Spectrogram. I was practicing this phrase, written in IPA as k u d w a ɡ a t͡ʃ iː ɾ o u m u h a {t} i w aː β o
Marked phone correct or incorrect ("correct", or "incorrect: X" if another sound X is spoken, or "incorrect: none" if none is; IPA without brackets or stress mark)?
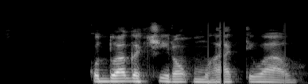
correct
